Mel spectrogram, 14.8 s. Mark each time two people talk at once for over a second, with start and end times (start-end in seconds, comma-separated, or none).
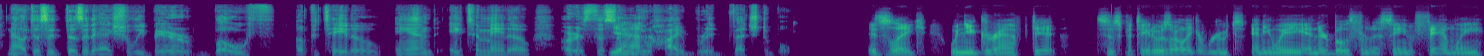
none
